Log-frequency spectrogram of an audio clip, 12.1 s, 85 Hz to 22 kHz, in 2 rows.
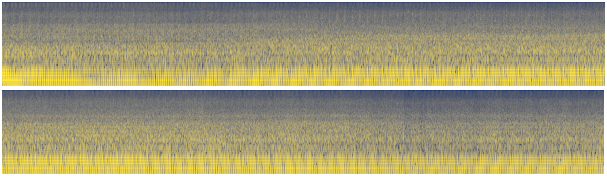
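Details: Rare BMW M homologation car (one of 786) first start after 20 years garaged, fuel fed from an external can, four injectors pulsing and spark confirmed, cold morning; deep, steady idle with constant low hum, no misfires, runs evenly and healthy.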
